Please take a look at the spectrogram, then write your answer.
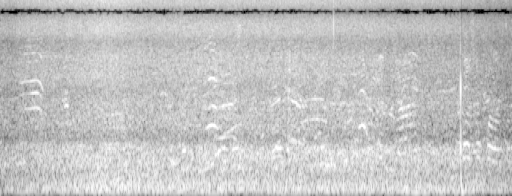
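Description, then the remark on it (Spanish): Waves break on a beach beside a border wall in a steady, continuous roar of surf, fairly loud, with faint high chirping calls scattered over the rushing water. “Lo único que se podía escuchar eran las olas rompiendo en la playa.”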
